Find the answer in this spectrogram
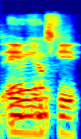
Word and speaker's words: AeoniumSky: And someone came back and was like, aeoniumsky. AeoniumSky is how it's pronounced.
